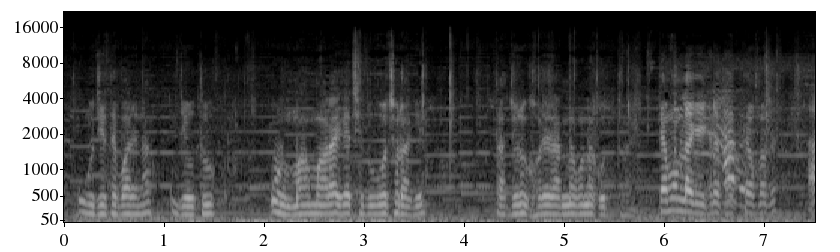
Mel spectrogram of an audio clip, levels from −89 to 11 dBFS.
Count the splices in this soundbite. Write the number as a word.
one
